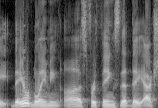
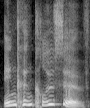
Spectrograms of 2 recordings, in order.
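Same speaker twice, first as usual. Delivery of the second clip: mocking imitation; 14 semitones higher, 5 dB louder, slower than usual. Mocking the professor's clipped answer.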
